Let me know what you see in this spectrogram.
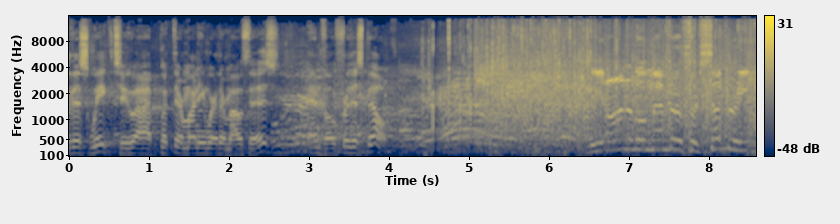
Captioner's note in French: voix de l'interprète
